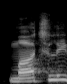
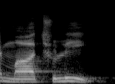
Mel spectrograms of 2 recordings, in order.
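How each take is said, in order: First: ਮਾਛਲੀ in two beats, "maachh-li"; wrong reading. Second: ਮਾਛੁਲੀ in three beats, "maa-chhu-li"; correct reading. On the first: Teacher shows the reading to avoid, ਮਾਛਲੀ as "maachh-li". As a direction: say ਮਾਛਲੀ without a "u" after chh. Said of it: "ਮਾਛਲੀ ਨਹੀਂ ਪੜ੍ਹਨਾ". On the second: Teacher shows the right reading, ਮਾਛੁਲੀ as "maa-chhu-li". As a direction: sound the short "u" after chh in ਮਾਛੁਲੀ. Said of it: "ਛਛੇ ਥਲੇ ਔਂਕੜ ਹੈ". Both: Shown as a demonstration.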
